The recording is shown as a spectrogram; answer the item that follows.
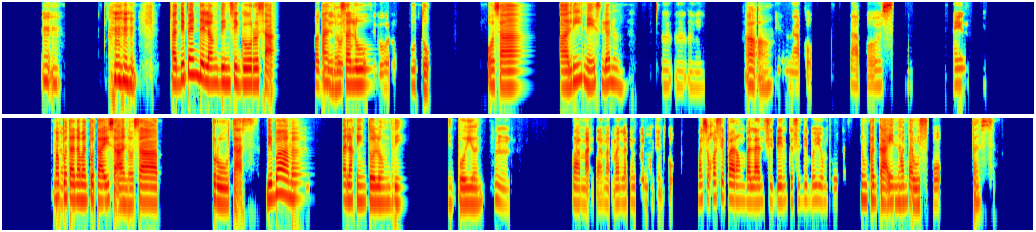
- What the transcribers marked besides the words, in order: chuckle; distorted speech; static; other background noise
- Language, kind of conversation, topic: Filipino, unstructured, Paano mo isinasama ang masusustansiyang pagkain sa iyong pang-araw-araw na pagkain?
